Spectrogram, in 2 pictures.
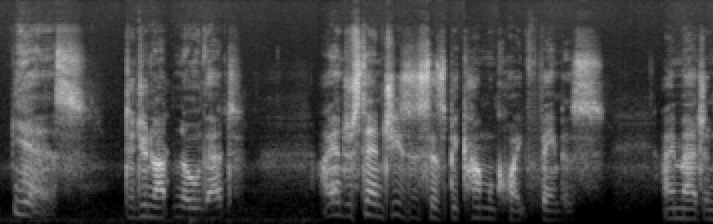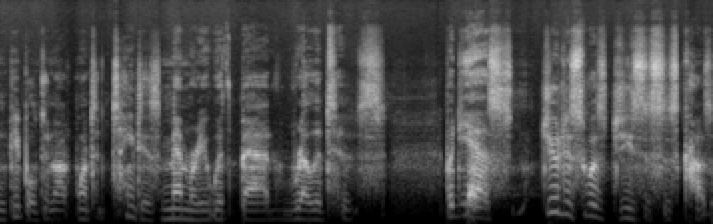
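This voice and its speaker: This is a put-on character voice. It moves along at a moderate pace. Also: man. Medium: machinima. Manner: wry, unhurried storytelling.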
